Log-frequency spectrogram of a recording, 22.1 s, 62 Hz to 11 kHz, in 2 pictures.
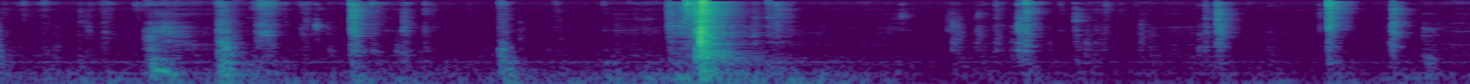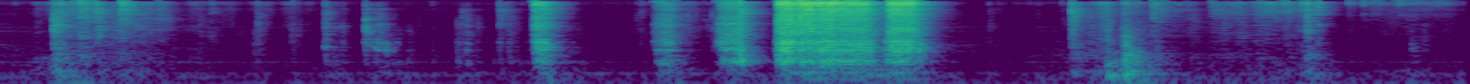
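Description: Hand tools clicking and knocking against metal as fasteners are tightened down on a Honda S65 motorcycle: scattered single clicks, one sharp loud click about five seconds in, a few quick rattling runs, and a louder noisy stretch of about a second and a half near the end.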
